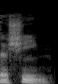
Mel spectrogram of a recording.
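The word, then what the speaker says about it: Oisín: said Finn turning to oen pronounced a shein the cuckoo calling from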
